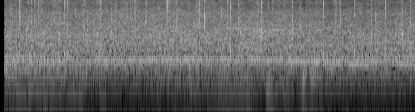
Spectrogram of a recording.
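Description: Large ballpark crowd applauding steadily, with voices carrying over the clapping.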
